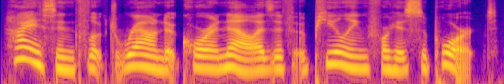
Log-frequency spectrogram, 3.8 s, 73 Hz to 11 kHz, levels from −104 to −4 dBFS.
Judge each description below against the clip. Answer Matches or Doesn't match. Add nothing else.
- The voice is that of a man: Doesn't match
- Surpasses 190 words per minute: Doesn't match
